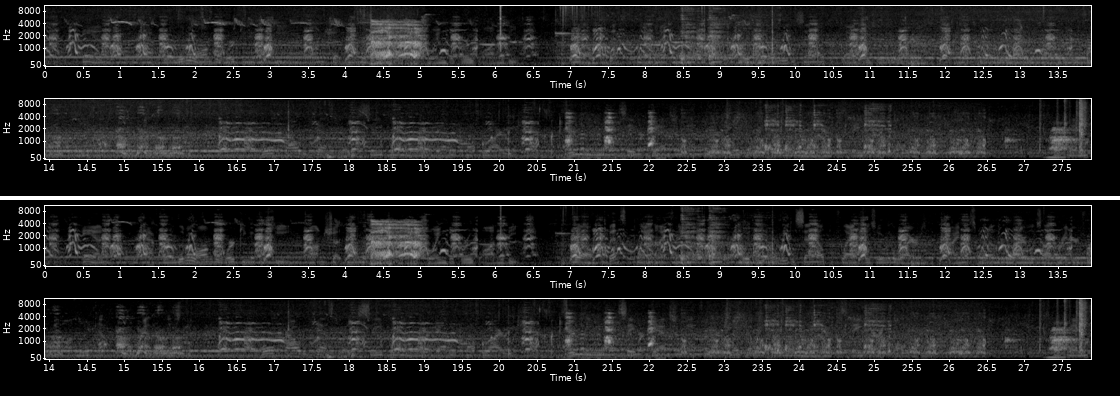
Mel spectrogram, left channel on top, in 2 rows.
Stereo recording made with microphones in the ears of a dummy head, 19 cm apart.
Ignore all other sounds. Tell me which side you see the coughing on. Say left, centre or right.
centre.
